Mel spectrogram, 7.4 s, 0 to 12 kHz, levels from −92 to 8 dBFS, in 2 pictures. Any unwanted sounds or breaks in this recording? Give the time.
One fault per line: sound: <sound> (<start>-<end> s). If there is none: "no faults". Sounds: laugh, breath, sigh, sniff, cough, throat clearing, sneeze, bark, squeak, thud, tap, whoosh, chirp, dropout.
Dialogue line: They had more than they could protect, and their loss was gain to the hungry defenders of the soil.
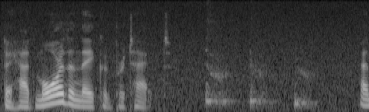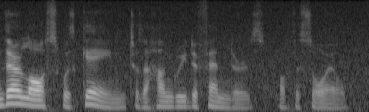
sound: cough (2.0-3.2 s)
